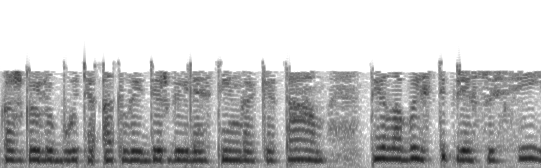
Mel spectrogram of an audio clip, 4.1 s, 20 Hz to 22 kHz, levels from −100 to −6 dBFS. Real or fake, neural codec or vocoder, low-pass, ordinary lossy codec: real; none; 10.8 kHz; AAC, 16 kbps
